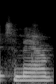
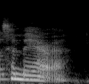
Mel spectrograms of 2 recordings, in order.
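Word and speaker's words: Tamyara: So you can look me up at um, under Tamara Brown, and my name is spelled differently.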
